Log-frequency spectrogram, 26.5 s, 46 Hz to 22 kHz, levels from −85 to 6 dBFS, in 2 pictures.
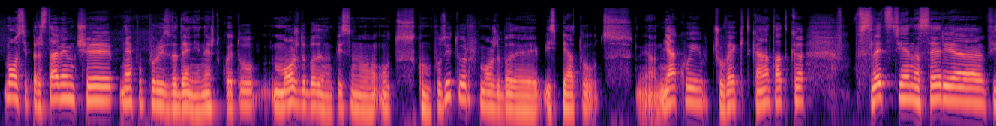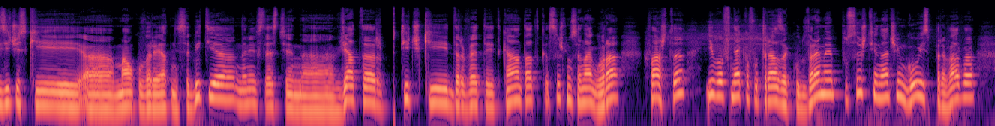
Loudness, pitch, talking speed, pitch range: -18 LUFS, 145 Hz, 130 wpm, 120-175 Hz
